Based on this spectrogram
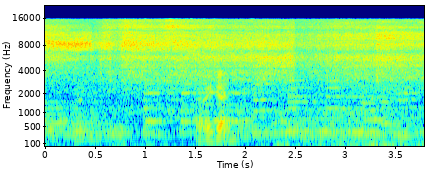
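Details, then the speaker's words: Vintage Primus paraffin/kerosene camping stove being shut off by turning the tap anticlockwise to depressurize it: a loud, steady high hiss as pressure bleeds off and the flames go out; normal depressurization on shutdown. "so all I do is turn it anti-clockwise you'll hear it hiss and the flames will go out"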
